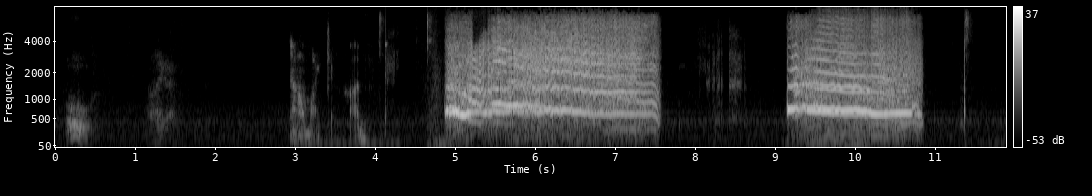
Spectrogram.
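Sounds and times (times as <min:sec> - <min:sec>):
speech: 0:03.0 - 0:04.2
person imitating an elephant trumpeting: 0:04.8 - 0:07.6, 0:09.2 - 0:10.9.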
